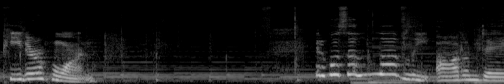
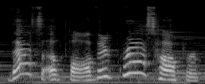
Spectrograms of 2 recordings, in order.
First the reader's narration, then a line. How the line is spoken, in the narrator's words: cried Sebastian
